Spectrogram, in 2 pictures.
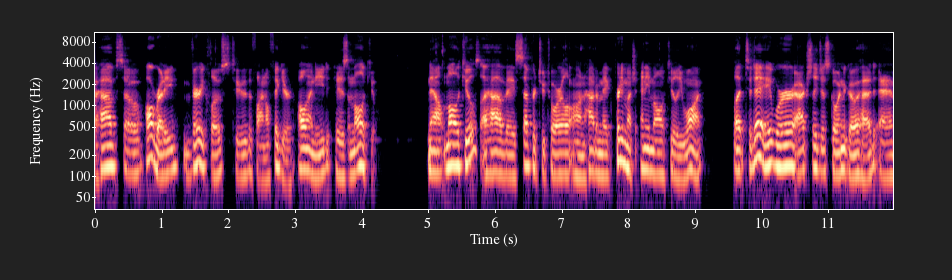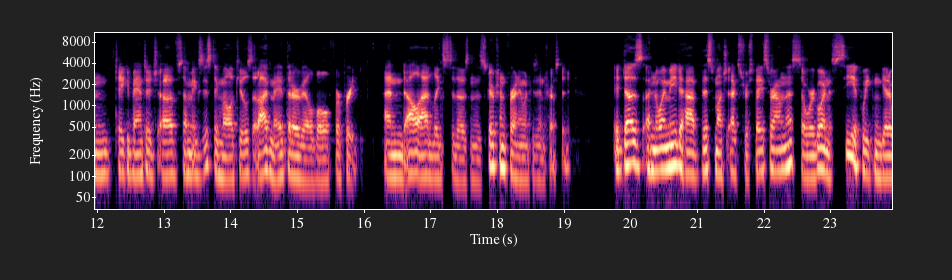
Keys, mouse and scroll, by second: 7.2 click, 7.8 scroll down 2, 8.2 middle click, 15.9 middle click, 16.2 scroll down 3, 16.9 middle click, 18.7 scroll down 1, 21.8 Tab.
